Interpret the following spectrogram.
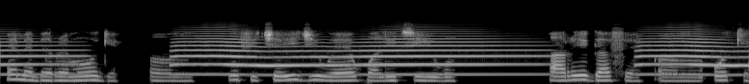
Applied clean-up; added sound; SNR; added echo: none; Trumpet; -2 dB; none.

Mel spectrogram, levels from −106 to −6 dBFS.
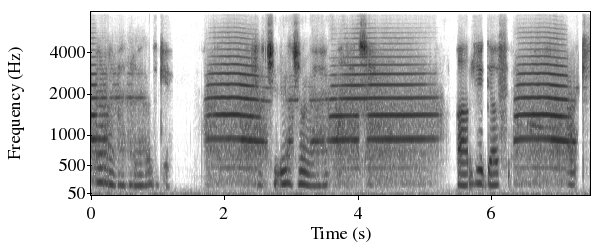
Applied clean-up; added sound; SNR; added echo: neural diffusion model UNIVERSE++.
